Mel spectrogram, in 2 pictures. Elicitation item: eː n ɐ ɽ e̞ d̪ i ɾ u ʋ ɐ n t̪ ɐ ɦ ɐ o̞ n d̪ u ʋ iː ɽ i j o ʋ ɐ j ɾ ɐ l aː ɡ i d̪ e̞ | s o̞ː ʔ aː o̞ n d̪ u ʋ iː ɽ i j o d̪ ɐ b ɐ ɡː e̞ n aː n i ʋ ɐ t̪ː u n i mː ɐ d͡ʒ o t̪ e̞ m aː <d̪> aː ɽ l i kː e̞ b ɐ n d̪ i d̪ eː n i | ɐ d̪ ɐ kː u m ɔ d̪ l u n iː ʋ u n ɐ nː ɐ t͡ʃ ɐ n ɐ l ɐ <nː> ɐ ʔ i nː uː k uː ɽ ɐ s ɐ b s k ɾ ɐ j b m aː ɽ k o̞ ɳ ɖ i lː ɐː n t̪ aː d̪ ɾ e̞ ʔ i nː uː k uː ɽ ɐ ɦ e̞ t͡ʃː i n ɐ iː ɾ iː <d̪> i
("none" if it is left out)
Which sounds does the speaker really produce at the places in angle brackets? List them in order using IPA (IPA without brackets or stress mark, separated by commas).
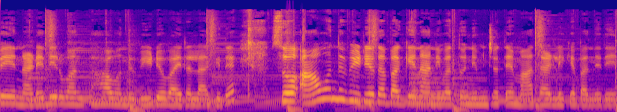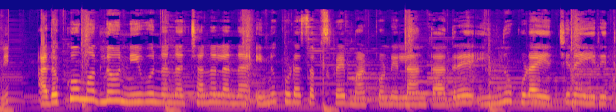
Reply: t̪, nː, t̪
